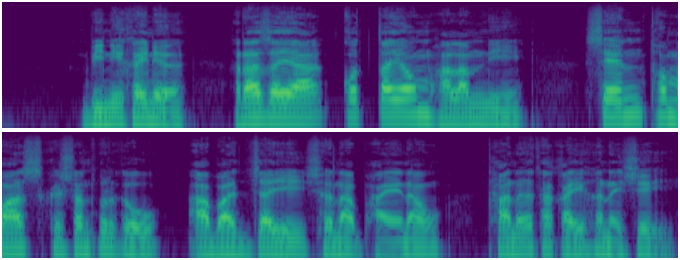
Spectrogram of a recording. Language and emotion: Bodo, neutral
